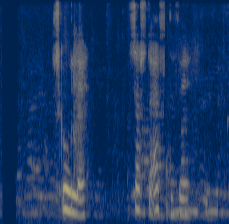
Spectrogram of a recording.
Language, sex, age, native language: Icelandic, female, 10, Icelandic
